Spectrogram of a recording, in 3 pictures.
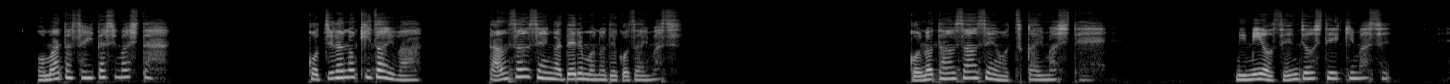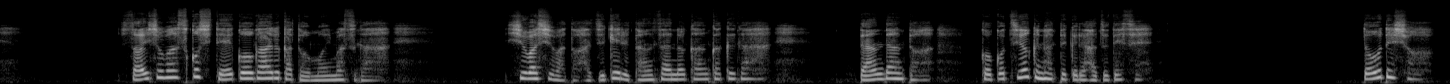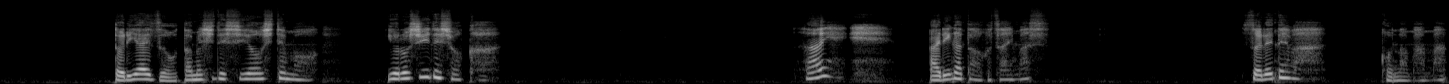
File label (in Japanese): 耳洗浄（簡易モノラル編集 効果音なし）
